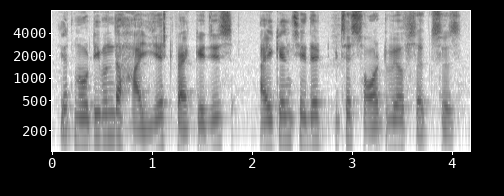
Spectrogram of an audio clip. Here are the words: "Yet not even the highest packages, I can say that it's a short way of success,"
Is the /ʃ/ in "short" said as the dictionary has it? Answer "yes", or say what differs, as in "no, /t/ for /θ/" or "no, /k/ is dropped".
no, /s/ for /ʃ/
